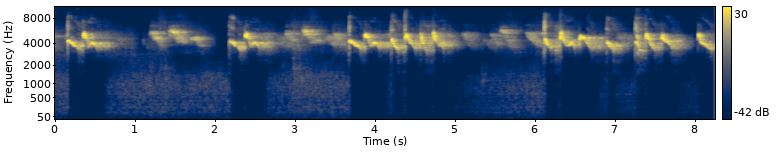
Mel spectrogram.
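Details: Caged white-eye (Mata Puteh) pushed into form for an opening song, 31 December 2021: high, rapid twittering phrases in bursts of one to two seconds, with brief low rustling and knocking between them.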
